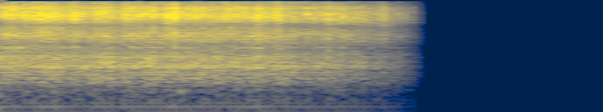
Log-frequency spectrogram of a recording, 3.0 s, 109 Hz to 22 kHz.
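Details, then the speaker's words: RynoWorx AirBoss 300 sealant sprayer, small engine running the transfer pump to load fluid from the tote into the tank: steady, even engine beat with a constant pump whir, then a clean shutoff; normal loading run. "so now what i'm going to do is i'm going to go start my engine and as you can see the fluid level on the toad is starting to go down we're loading material"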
